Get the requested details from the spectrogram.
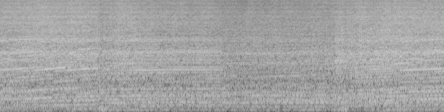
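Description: A motorbike engine shifts gears with sudden drops in pitch.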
